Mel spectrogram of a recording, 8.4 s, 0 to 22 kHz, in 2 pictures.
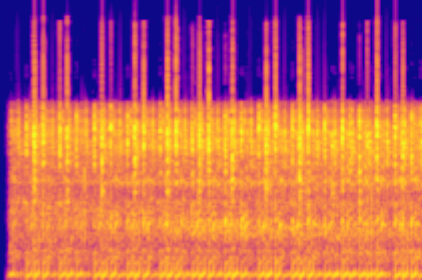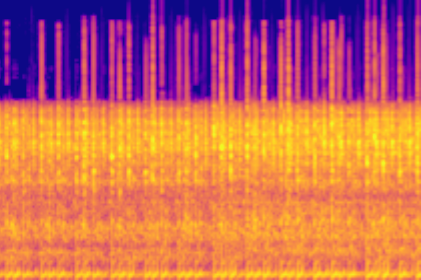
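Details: Harley-Davidson Sportster 883 XL Low at idle: lumpy V-twin idle with a crisp, fast tick on every firing beat; the source of the tick is unclear.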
